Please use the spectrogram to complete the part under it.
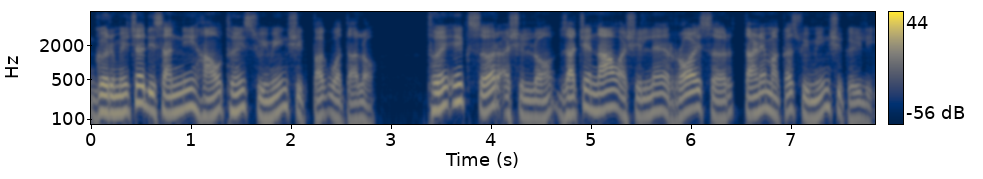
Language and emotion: Goan Konkani, neutral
